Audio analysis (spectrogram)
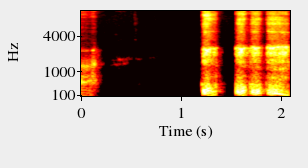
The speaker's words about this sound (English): I just got to clear my throat a little bit. I'm really bummed out.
